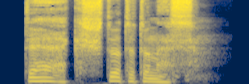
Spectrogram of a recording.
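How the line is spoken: Hoarse. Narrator (Russian): сказал хрипло

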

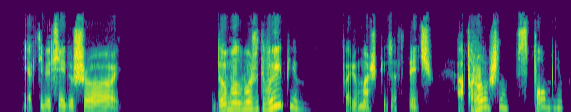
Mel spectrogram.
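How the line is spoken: Uncertain speech. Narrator (Russian): Дрист неуверенно сказал

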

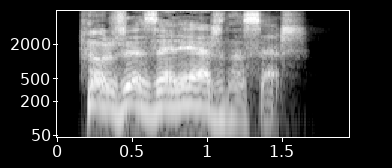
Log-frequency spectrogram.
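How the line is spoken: Snorting. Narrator (Russian): хмыкнул Кулебякин

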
